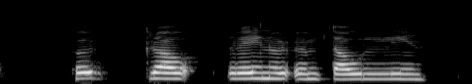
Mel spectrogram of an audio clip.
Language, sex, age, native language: Icelandic, male, 9, Icelandic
